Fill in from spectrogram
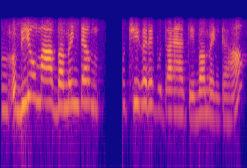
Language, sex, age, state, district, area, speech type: Sindhi, female, 18-30, Rajasthan, Ajmer, urban, conversation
